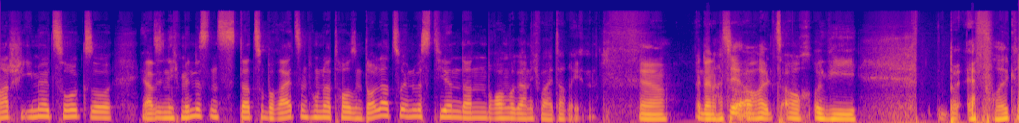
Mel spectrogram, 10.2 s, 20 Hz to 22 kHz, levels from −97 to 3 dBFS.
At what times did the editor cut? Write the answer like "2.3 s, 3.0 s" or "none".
1.5 s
